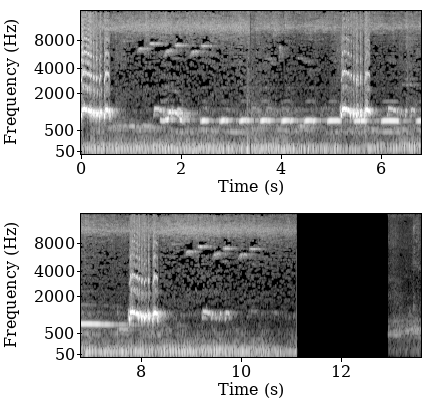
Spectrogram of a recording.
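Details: Zebra dove in lively lure song meant to prompt reluctant birds to sing: three loud, rough rolling coos about every two and a half seconds, linked by softer, steady whistled notes, over a low rumbling hum, then silence.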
